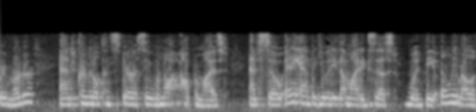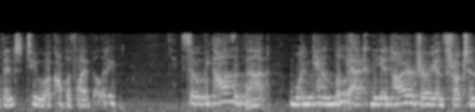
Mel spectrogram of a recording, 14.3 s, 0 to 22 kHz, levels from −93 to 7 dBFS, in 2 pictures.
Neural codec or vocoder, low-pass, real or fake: codec, 16 kHz, 16 kbps, FunCodec, trained on LibriTTS, 50 frames a second; 7.2 kHz; fake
